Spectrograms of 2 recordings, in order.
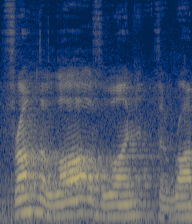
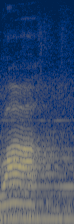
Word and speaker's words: Ra: Raw Material.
